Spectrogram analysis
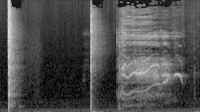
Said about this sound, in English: Are we clapping?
